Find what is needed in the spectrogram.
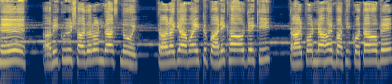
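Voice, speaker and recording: A cartoonish character voice that sounds female, high-pitched, and at a moderate pace plays over clear music in the background. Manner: commanding, wise-sounding.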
